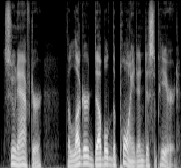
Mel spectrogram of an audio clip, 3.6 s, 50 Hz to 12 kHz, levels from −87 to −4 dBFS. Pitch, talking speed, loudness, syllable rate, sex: 115 Hz, 150 wpm, -18 LUFS, 5.1 syllables/s, male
